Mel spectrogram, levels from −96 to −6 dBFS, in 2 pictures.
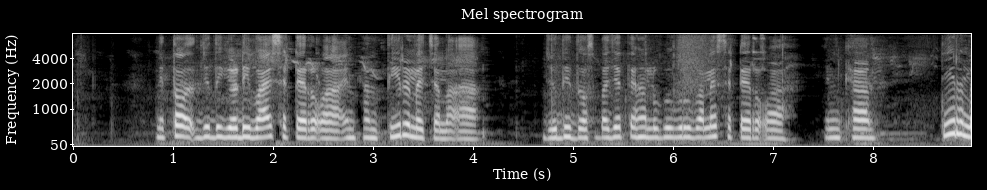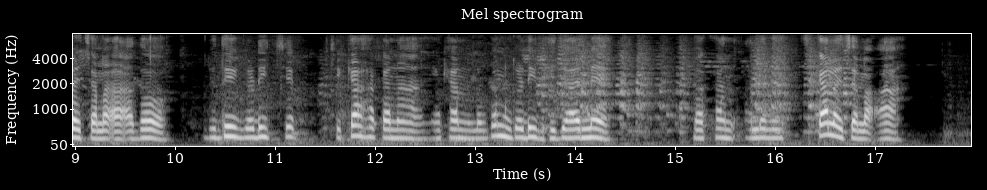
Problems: background sounds at intervals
